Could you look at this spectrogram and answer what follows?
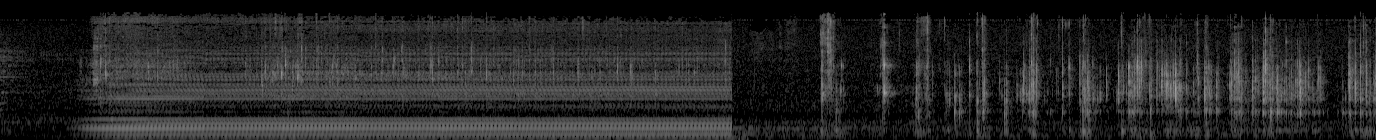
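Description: Capsule coffee machine's pump running with a steady hum while it brews coffee over ice, cutting off abruptly after about eight seconds. Then ice cubes clink against the glass in quick, irregular taps as the iced coffee is stirred.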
